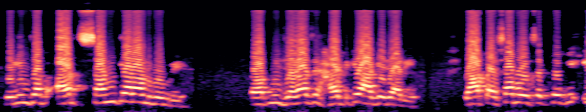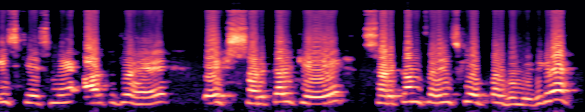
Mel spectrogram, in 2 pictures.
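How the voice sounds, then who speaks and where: Speaking at an extremely high pitch and normal speed, this Indian-accented male physics teacher demonstrates with objects during a class lecture. He asks questions he then answers himself and addresses students as "beta." The recording is rough, with no room sound.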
